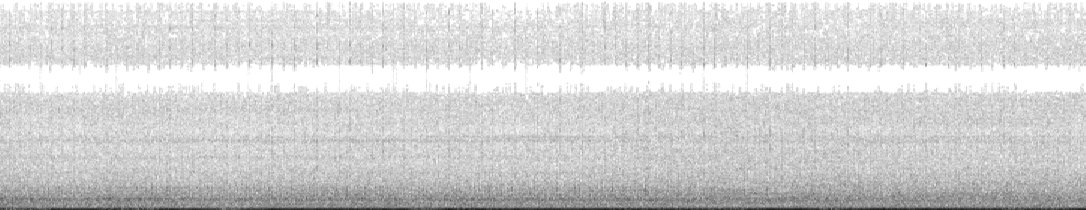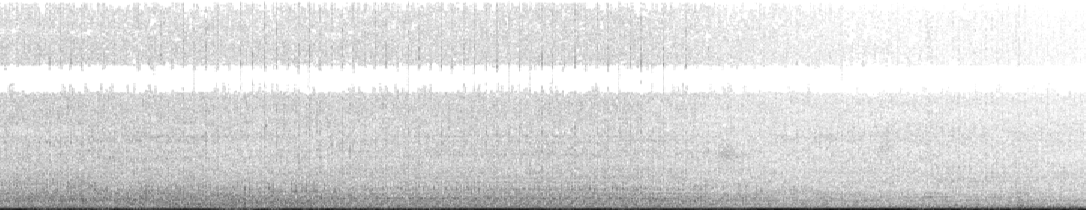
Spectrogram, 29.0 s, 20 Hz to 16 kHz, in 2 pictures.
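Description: A Ford small-block V8 in a 1971 Ford XY Fairmont idling steadily, with a deep, even hum and a few brief dips.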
